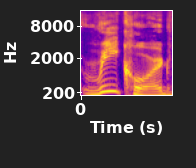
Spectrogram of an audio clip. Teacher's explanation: with stress on the first part, it means a noun like a music record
